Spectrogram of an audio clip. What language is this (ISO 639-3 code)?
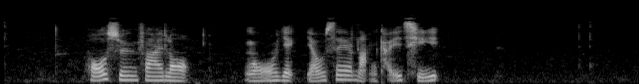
yue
